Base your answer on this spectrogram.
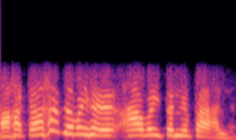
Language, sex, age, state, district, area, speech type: Maithili, female, 30-45, Bihar, Muzaffarpur, rural, conversation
